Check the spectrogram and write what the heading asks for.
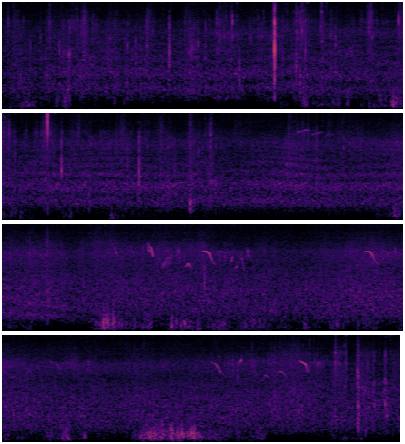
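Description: Open-air ambience on a breezy sea clifftop: a steady faint hiss, with short high chirps of small birds from about ten seconds in. There are occasional sharp clicks from the handheld camera and a couple of low rumbles of wind on the microphone.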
